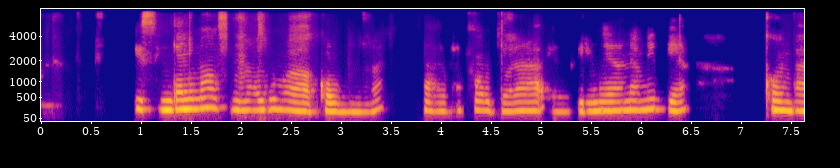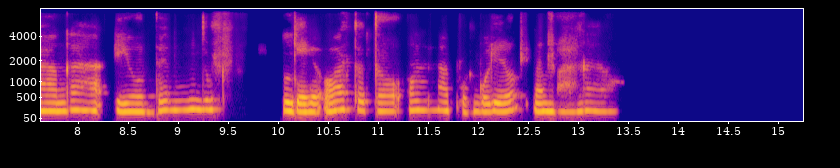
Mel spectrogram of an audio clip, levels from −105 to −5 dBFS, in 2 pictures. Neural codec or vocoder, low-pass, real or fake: codec, 16 kHz, 2 kbps, X-Codec, HuBERT features, trained on balanced general audio; 7.2 kHz; fake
